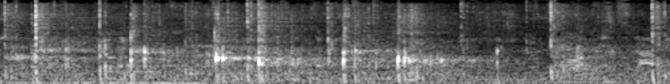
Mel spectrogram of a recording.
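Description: Pickleball paddles striking a hard plastic ball and the ball bouncing on the court: a string of sharp, hollow pops at uneven spacing, with faint voices behind.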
